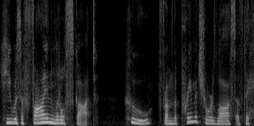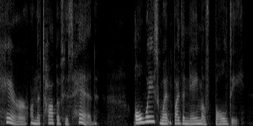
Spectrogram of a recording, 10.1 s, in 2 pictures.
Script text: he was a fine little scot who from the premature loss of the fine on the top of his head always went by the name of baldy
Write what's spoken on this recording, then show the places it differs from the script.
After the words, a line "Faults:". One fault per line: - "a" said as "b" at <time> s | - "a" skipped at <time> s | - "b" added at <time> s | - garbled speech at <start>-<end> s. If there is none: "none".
he was a fine little scot who from the premature loss of the hair on the top of his head always went by the name of baldy
Faults:
- "fine" said as "hair" at 5.0 s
